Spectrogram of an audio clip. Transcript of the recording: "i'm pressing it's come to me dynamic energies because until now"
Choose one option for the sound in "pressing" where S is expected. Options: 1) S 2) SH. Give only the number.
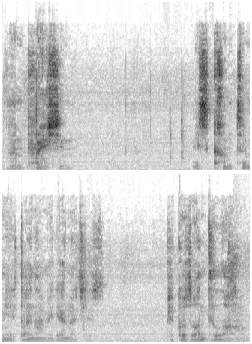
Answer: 2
